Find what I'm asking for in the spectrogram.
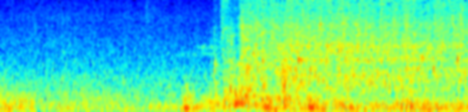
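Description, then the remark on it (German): A thunderstorm with low rolling thunder under steady rain. About halfway through, the downpour abruptly grows heavier and louder, a dense hiss that continues to the end. No one speaks. “Zieht das Gewitter auf?”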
